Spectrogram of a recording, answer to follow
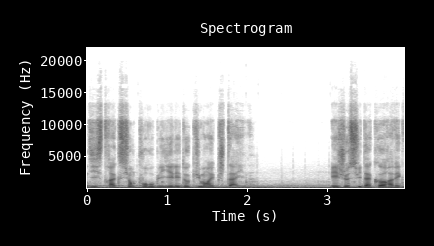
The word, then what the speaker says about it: Epstein: Et je sais que certains d'entre vous écrivent aussi au sujet de la prononciation mais on dit bien Epstein.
